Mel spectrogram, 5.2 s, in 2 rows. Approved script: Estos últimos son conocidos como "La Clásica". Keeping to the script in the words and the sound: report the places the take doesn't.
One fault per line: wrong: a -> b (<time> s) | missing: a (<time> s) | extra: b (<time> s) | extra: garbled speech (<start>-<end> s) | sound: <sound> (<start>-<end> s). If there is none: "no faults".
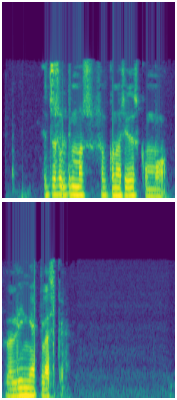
extra: Línea (2.7 s)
